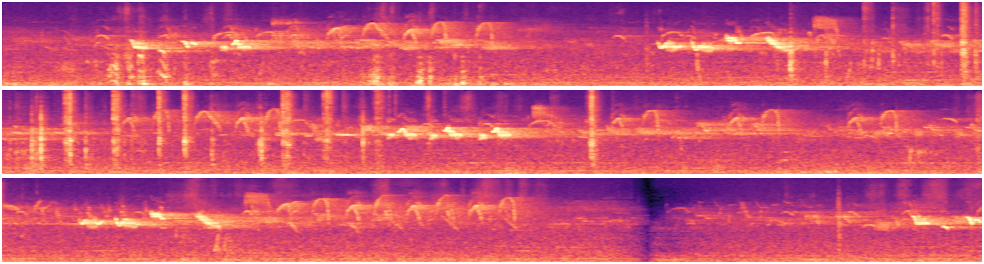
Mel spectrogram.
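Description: A small songbird chirping in rapid bursts of high notes that return every few seconds, with scattered light clicks and rustles of paper being handled.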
